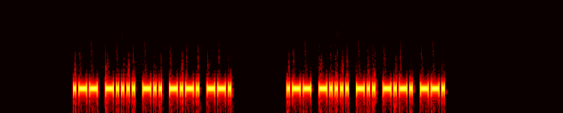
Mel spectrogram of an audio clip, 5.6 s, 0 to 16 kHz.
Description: Morse code, heard as a keyed tone, about 46 wpm, 700 Hz. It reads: W6DCG W6DCG
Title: USA Call Signs - 5 Characters - Repeated 2x - 45wpm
